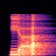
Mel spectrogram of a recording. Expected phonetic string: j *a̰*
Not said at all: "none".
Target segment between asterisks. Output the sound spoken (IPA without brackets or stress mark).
a̰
